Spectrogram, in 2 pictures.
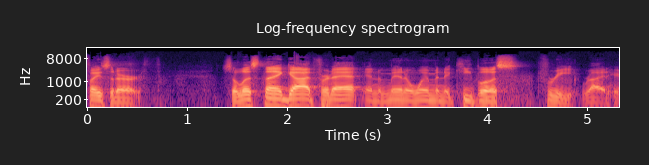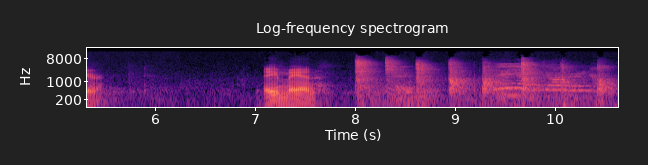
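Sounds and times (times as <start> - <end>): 
speech: 0.0 - 0.7, 1.4 - 5.5, 7.1 - 8.2
applause: 8.0 - 10.6.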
